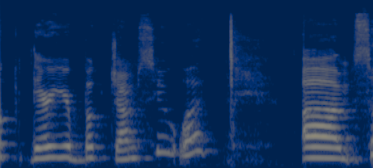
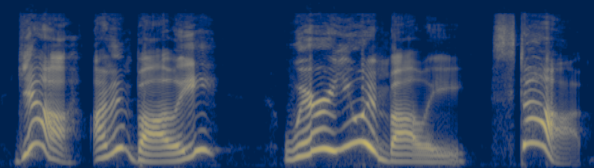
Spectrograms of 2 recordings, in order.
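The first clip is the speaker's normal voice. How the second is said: excited; 11 dB louder than usual. Real, not acted. Reacting to a viewer also in Bali, building excitement. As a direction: gush at the news, building to a squeal on Stop.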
